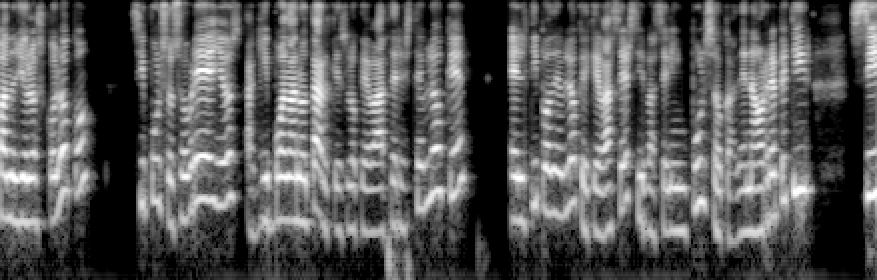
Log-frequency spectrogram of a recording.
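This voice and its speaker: Over a quiet background, a woman speaks at a fairly quick pace with very wide pitch swings. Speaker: educator and Minecraft content creator. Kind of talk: tutorial workshop. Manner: fast; animated.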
